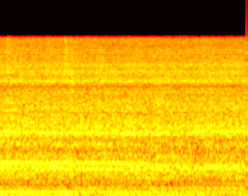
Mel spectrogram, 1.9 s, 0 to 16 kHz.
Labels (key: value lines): label: anthrophony, boat engine
recorder: SoundTrap 300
